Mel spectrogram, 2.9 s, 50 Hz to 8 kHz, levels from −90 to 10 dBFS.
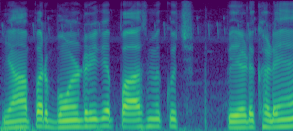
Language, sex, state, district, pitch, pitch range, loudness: Hindi, male, Uttar Pradesh, Shamli, 150 Hz, 145-160 Hz, -15 LUFS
